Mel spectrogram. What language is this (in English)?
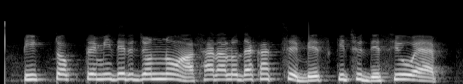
Bangla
